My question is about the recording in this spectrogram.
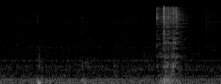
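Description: Quiet handling of avocado flesh going into a stainless steel cup: a soft knock about half a second in, then a short, louder scraping rustle near the end.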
